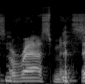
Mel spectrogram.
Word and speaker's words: Erasmus: Erasmus.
